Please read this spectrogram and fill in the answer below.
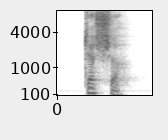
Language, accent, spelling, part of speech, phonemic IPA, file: French, France, cacha, verb, /ka.ʃa/, LL-Q150 (fra)-cacha.wav
- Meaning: third-person singular past historic of cacher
